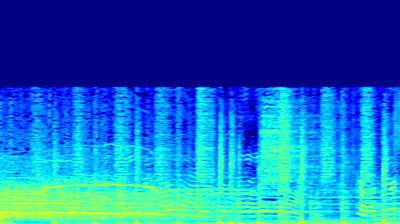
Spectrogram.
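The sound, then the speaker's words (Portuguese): São Paulo supporters celebrating in a stadium, a dense crowd singing, whooping and yelling over steady, regularly spaced drum beats, loud and continuous throughout. “A torcida tricolor entra em êxtase e faz a festa no banho de coruja.”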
